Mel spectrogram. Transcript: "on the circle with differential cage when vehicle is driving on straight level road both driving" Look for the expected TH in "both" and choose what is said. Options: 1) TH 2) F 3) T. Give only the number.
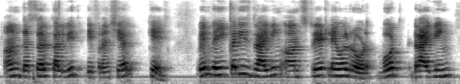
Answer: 3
